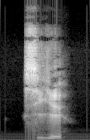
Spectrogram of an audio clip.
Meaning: 1. to blink 2. to bat an eyelash
- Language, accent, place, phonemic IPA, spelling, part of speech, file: French, France, Lyon, /si.je/, ciller, verb, LL-Q150 (fra)-ciller.wav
